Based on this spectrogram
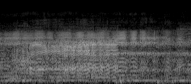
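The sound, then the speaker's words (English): A sheep bleats in one long, wavering cry that holds steady for about two seconds, fairly loud, with no talking over it; it is one of the sheep shown walking in circles on Chinese government television. “So they're like showing these people, these sheep walking in circles.”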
